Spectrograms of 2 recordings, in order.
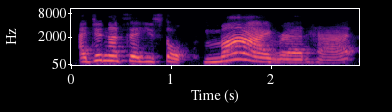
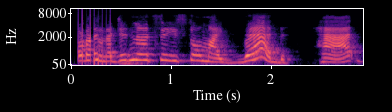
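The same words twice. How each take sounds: First: The word my carries the strongest stress. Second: The word red carries the strongest stress. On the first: Maybe the stolen hat belonged to someone else. "You stole somebody else's red hat" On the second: Maybe the stolen hat was a different color.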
